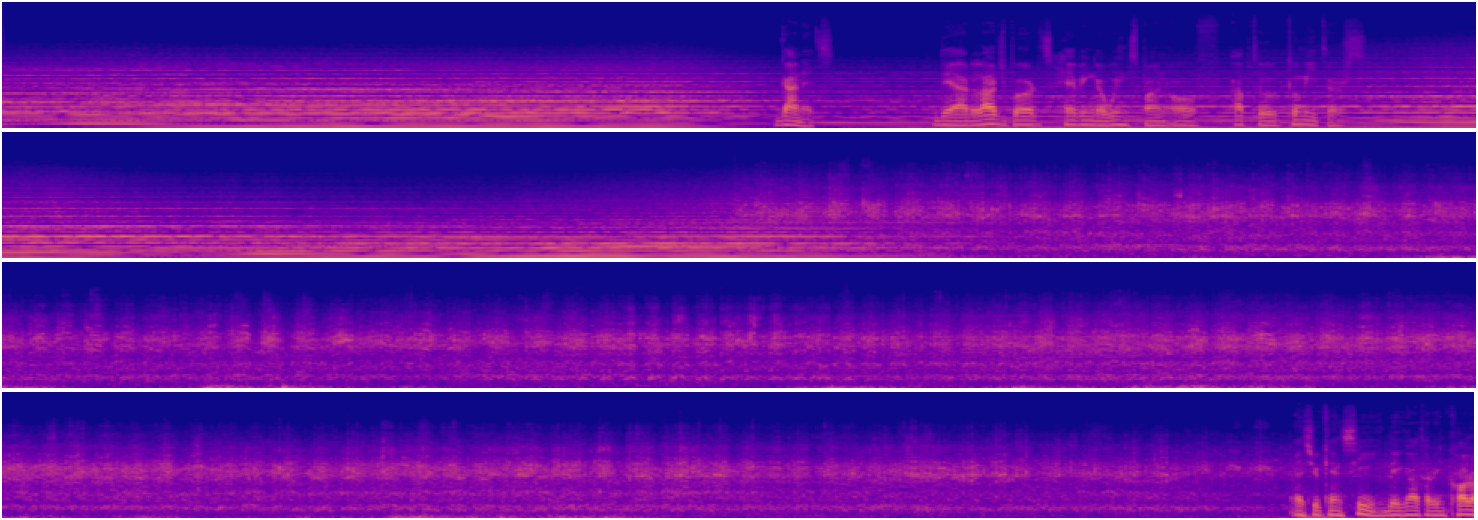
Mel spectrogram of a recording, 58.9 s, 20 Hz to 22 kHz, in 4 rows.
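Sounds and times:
gannets calling: 0:00.0 - 0:58.9.

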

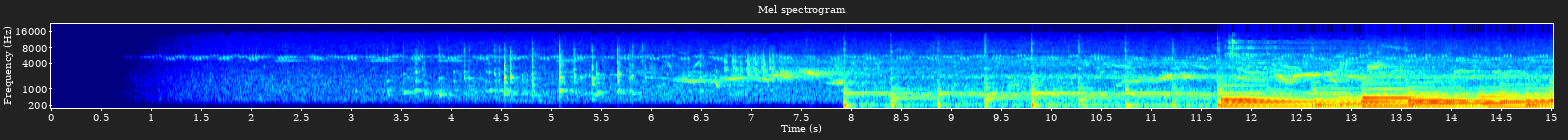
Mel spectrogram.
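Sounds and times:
high insect trill: 0:00.8 - 0:15.0
wind chimes tinkling: 0:03.3 - 0:07.3.

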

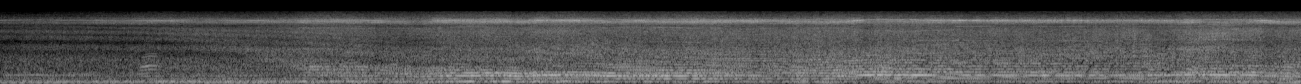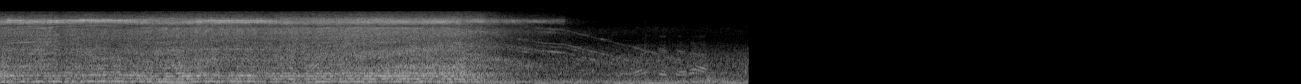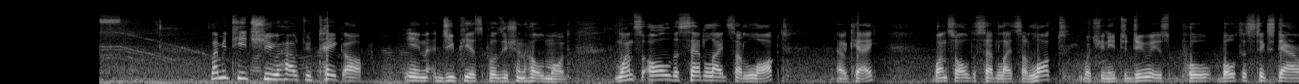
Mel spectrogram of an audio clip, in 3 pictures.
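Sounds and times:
drone propellers whirring: 0:00.0 - 0:20.5, 0:27.0 - 0:39.0.

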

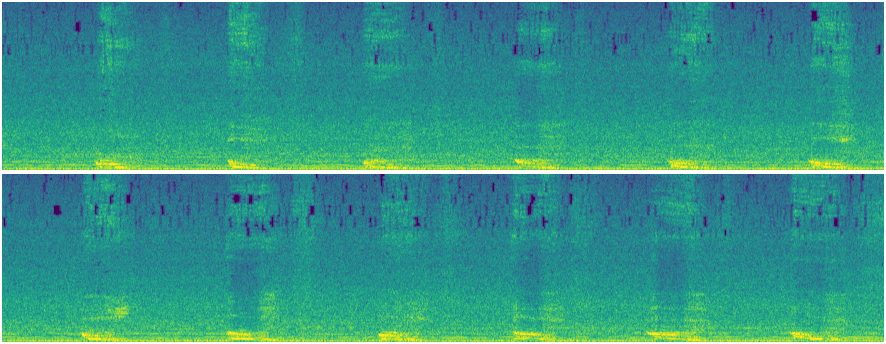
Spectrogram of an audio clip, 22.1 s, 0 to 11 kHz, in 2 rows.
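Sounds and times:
steady hum: 0:00.0 - 0:22.0
man grunting with effort: 0:01.0 - 0:11.0, 0:11.9 - 0:13.0, 0:13.7 - 0:22.0.

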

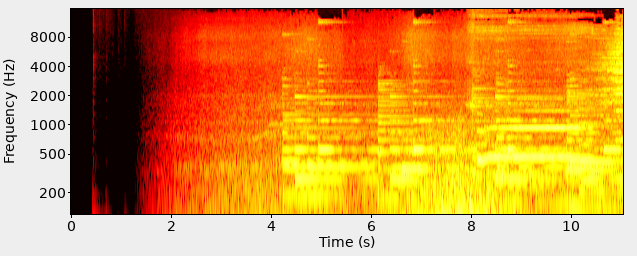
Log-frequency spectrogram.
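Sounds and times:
noise riser: 0:01.6 - 0:05.1, 0:06.0 - 0:09.6
faint rising tone: 0:01.7 - 0:10.2.

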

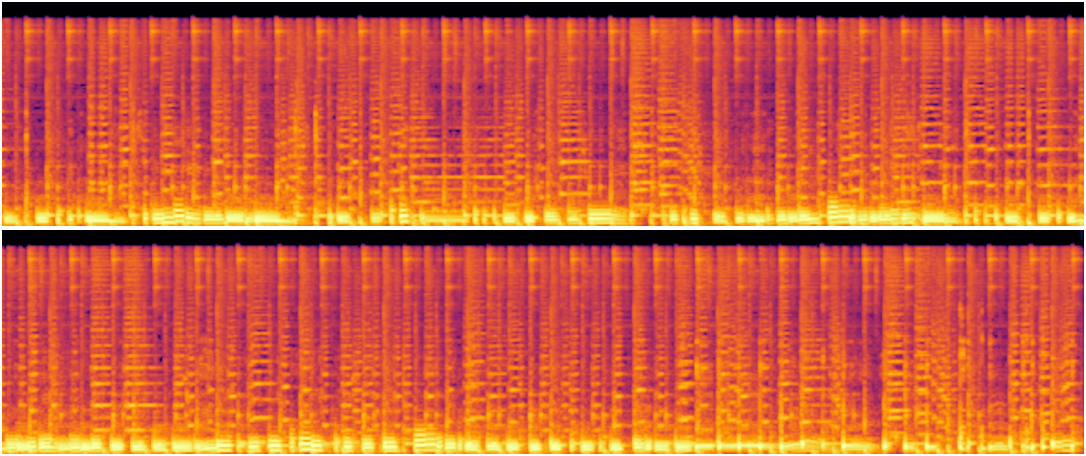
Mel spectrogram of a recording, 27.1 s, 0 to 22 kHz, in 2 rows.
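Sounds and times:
backing track: 0:00.0 - 0:27.0
electric bass played fingerstyle: 0:00.0 - 0:27.0.

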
